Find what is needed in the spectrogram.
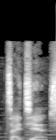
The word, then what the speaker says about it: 再见: 再见. – So you're going to have that reinforced with every podcast you listen to. Remember the pronunciation point about the Z.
